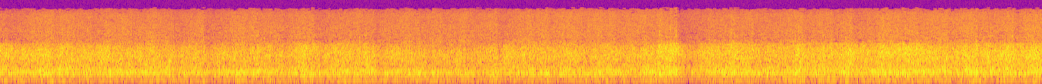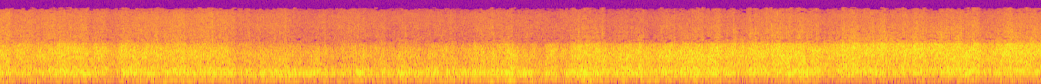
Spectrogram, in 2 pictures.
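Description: Water rushes and splashes against a moving boat's hull.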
